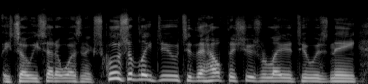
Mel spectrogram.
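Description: An unremarkable speaking voice at a fairly quick pace, with lively intonation. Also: man. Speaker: radio host. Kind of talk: call-in talk radio. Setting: studio.

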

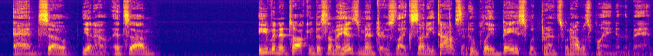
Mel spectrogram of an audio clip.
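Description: With an American accent, a man talks at a moderate pace in an ordinary speaking voice, medium in pitch, with lively intonation. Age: 50s. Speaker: professional drummer. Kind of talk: casual interview chat.

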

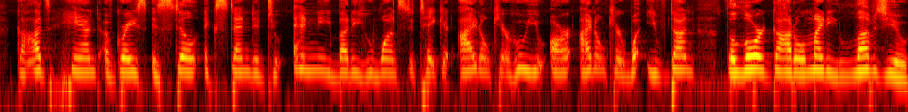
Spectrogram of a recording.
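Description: A woman's fairly high voice at a moderate pace, with fairly even intonation and hardly any pauses. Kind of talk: religious podcast talk.

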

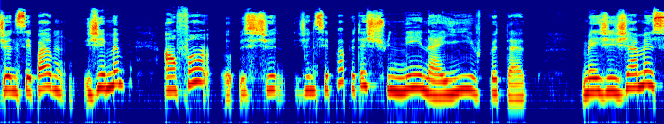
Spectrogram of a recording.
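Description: At a fairly slow pace with long, frequent pauses, a woman with a fairly high pitch and a dark, mellow tone speaks with lively intonation and very even loudness, in a dry, close sound with no echo. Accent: Quebec. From Senegal (Dakar) until 8, then Canada (Quebec). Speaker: artist and feminist activist. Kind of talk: interview conversation. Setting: studio.

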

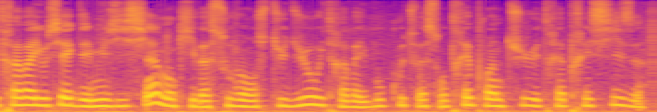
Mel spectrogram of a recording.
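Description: Moving at a fairly quick pace with hardly any pauses, the voice has a dark, mellow tone and fairly even intonation. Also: woman. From Paris area. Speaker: librarian. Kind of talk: radio interview. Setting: radio studio, live. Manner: halting.

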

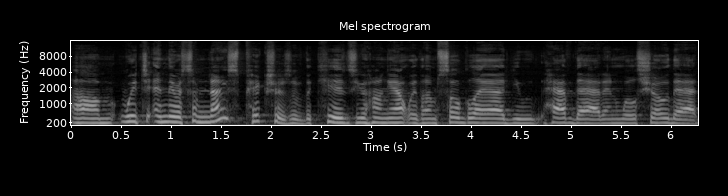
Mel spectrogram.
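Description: Her tone is slightly mellow. The woman's pitch variation is ordinary.

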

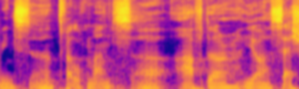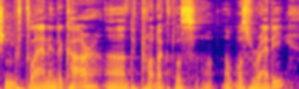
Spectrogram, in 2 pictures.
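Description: In an Austrian accent, a man talks fairly slowly at medium pitch with fairly even intonation. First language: German. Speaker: podcast host and company CEO. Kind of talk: interview. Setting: in person at company headquarters. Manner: halting, many filler sounds.

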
